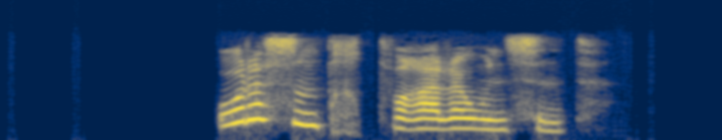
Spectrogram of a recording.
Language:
Kabyle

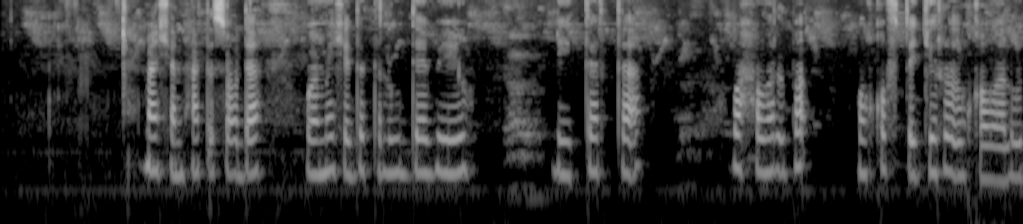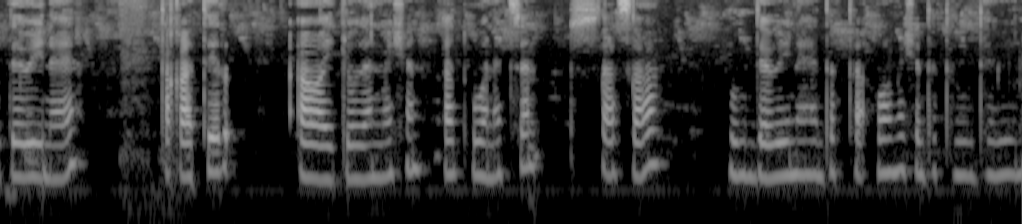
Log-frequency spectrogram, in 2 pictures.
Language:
Somali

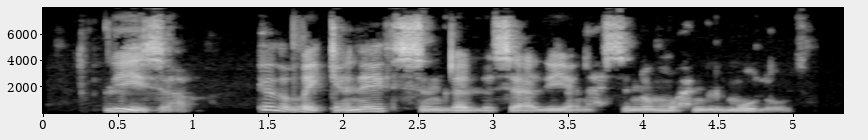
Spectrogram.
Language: Kabyle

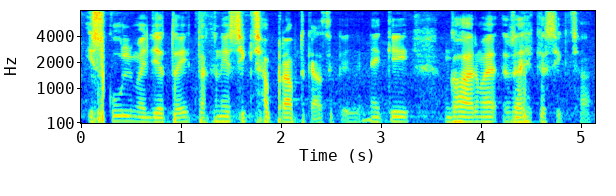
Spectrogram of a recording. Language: Maithili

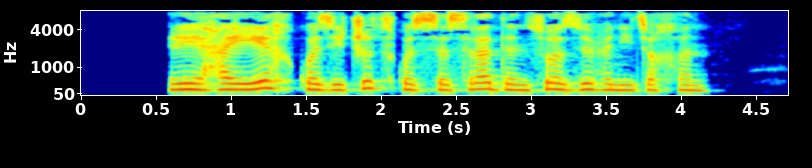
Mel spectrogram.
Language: Abkhazian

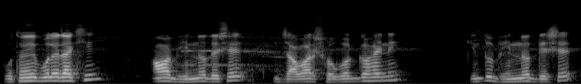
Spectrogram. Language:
Bangla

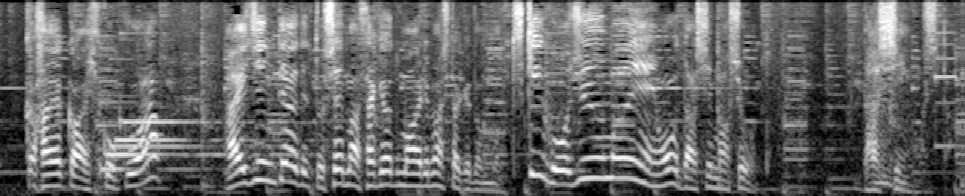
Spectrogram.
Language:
Japanese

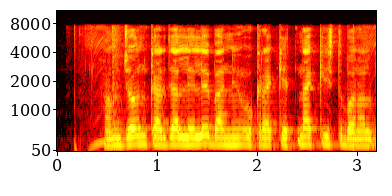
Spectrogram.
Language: Bhojpuri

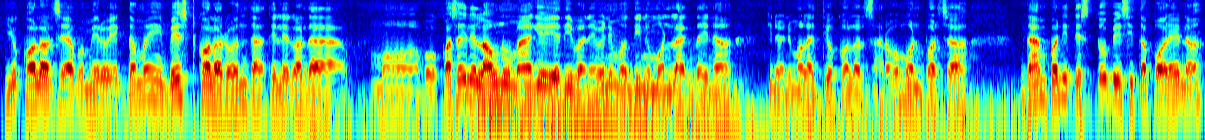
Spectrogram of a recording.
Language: Nepali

